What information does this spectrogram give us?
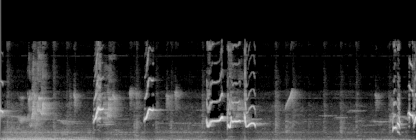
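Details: Oriental magpie-robin song for prompting lazy birds to sing: scattered sharp, high whistled notes with rising twists, grouped in short bursts between quiet stretches, over low background hum.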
